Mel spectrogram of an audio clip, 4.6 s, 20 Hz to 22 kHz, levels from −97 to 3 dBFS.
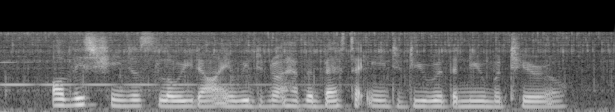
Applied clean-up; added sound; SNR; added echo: none; Frying (food) + Dishes, pots, and pans / Chink, clink; 14 dB; none.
